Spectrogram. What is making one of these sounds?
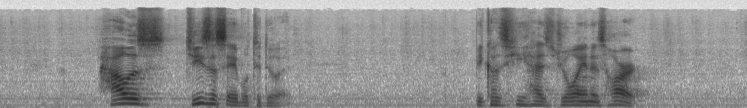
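A man speaks calmly into a microphone, in short phrases with pauses.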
